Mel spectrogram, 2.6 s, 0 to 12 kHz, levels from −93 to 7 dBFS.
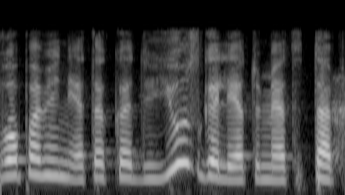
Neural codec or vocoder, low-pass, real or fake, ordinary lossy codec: none; 7.2 kHz; real; AAC, 64 kbps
